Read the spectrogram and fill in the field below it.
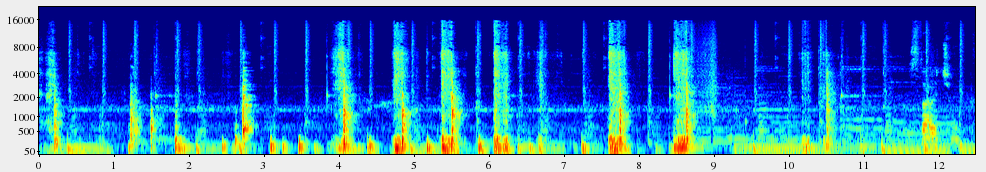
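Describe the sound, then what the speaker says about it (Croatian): A knife chops onion on a cutting board while tripe soup is being prepared: sharp, close knocks in an irregular run, some in quick bursts, with a voice talking between them. "sečemo luk."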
